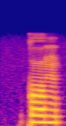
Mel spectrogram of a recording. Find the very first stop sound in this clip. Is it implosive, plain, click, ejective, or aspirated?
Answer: plain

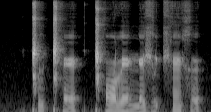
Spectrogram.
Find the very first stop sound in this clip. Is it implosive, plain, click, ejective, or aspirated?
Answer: click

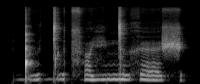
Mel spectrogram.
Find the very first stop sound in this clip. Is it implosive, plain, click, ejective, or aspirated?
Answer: click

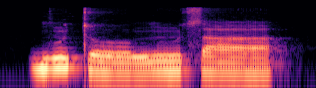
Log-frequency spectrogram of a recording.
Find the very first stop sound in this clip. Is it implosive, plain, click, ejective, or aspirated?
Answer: plain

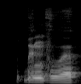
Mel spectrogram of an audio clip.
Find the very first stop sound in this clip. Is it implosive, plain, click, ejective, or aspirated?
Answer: implosive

